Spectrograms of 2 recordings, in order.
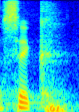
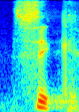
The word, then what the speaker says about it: Sikh: I pronounce it as sick sick that KH sound at the end sick yeah in in we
